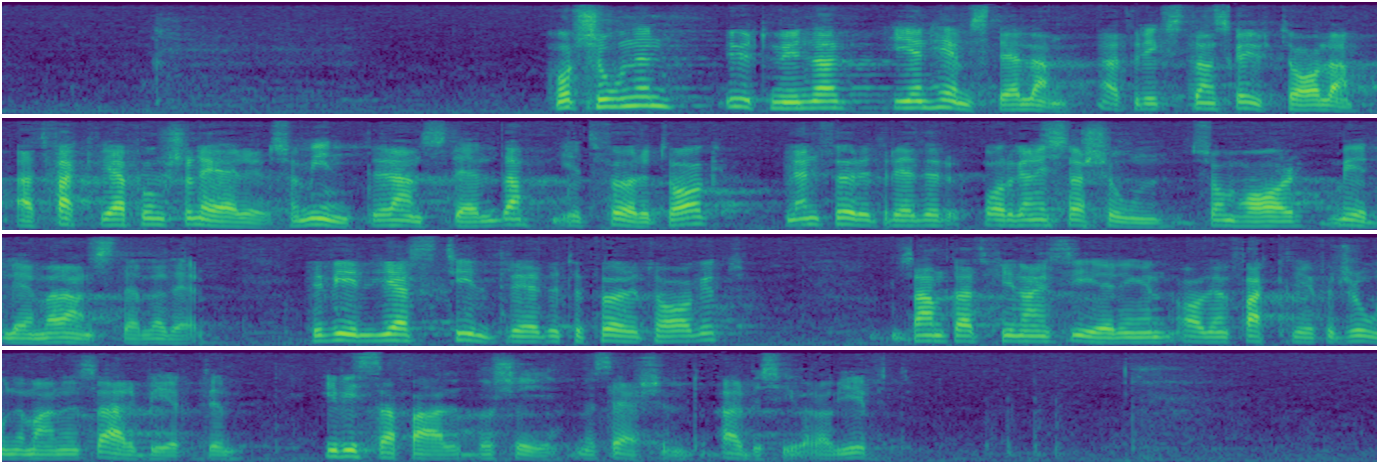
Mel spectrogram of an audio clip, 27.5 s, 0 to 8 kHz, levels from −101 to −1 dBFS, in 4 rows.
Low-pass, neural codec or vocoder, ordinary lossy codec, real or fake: 7.2 kHz; codec, 16 kHz, 8 kbps, FreqCodec, larger model; AAC, 32 kbps; fake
